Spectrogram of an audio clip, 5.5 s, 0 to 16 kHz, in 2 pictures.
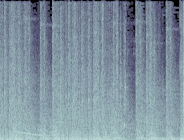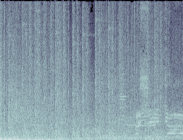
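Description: MG42 machine gun in Call of Duty 2's Russian campaign hammers out loud, dense bursts of rapid gunfire, with other weapons crackling alongside in a chaotic battle din.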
